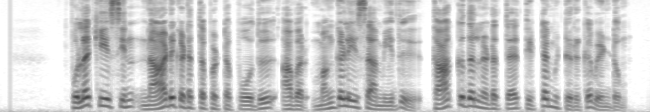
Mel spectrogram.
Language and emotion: Tamil, neutral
